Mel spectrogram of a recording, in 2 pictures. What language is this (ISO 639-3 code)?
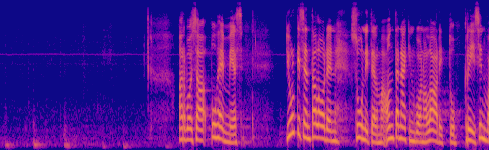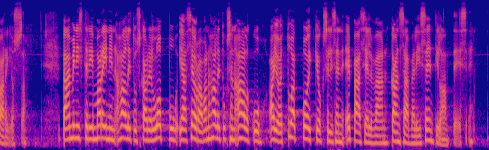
fin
